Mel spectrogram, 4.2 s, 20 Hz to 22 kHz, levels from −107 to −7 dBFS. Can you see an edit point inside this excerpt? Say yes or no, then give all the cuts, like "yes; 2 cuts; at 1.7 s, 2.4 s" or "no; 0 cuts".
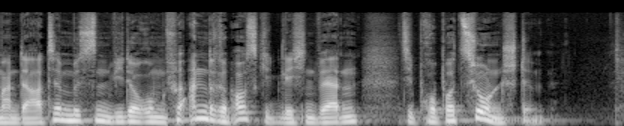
yes; 3 cuts; at 1.1 s, 1.5 s, 2.7 s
